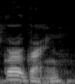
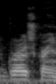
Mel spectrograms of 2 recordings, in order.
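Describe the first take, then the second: First: The first syllable ends without an s sound. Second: The first syllable ends with an s sound. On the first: The speaker calls it right. "gross grain is is grow grain" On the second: The speaker calls it wrong. "it's not gross grain"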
